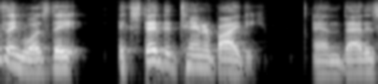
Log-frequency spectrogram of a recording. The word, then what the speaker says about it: Bibee: One thing was they extended Tanner Bbeby and that is how you pronounce his name.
